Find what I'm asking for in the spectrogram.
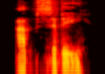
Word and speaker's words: Abcde: And apparently her name should be pronounced Absidy.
